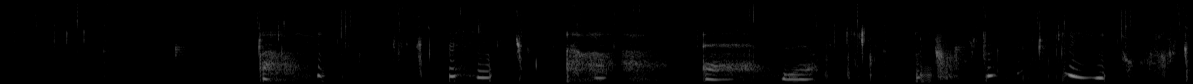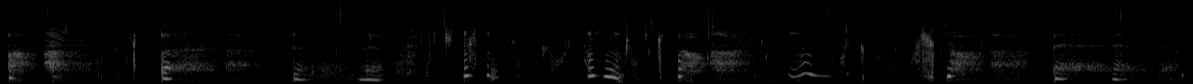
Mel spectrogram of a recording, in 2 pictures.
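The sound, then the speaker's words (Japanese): Deep kissing with tongues gives many faint, wet smacking and squishing mouth sounds in an irregular rhythm, close and quiet throughout. “可愛すぎるからキスしてあげようかな。と舌を絡める濃厚なキスを。”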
